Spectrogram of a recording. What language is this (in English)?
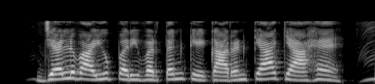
Hindi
